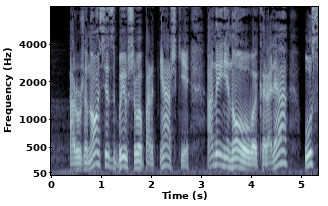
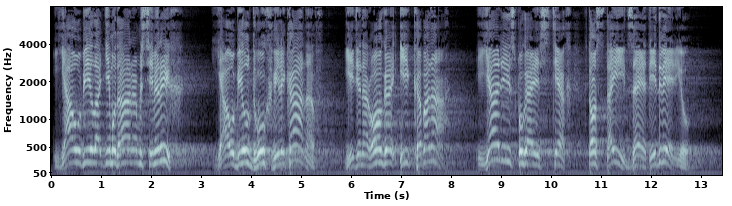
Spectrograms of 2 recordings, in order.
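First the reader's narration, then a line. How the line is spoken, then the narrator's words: Loud. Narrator (Russian): он сказал громко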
